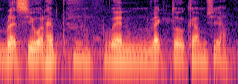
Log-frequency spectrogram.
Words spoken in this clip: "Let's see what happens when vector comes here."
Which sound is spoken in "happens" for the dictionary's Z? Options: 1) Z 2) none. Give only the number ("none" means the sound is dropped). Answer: 2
